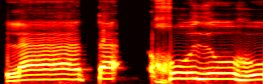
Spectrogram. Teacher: এই হাকে ঠোঁট গোল করে এক আলিফ টেনে পড়ব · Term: উল্টা পেশ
